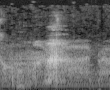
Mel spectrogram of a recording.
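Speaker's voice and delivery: whispered disbelief under the breath; exasperated whisper. Retold or imitated. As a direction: mutter it to yourself, barely audible.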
